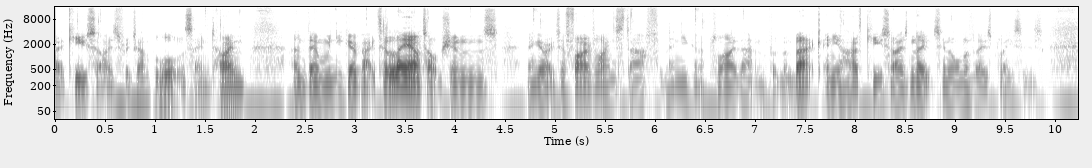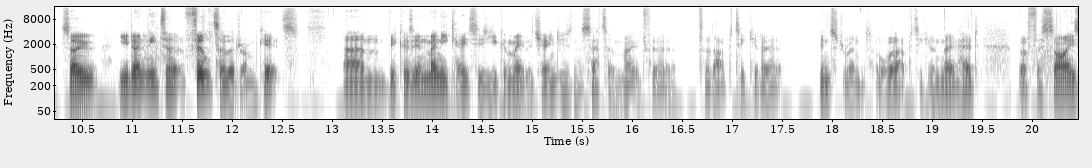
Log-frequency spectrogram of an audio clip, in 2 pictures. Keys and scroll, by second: 1.5 super+8, 3.3 shift+super+l.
